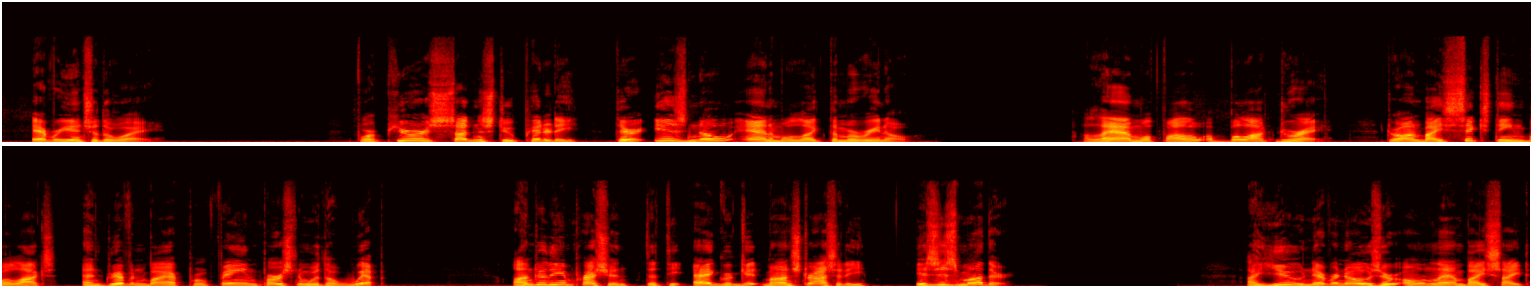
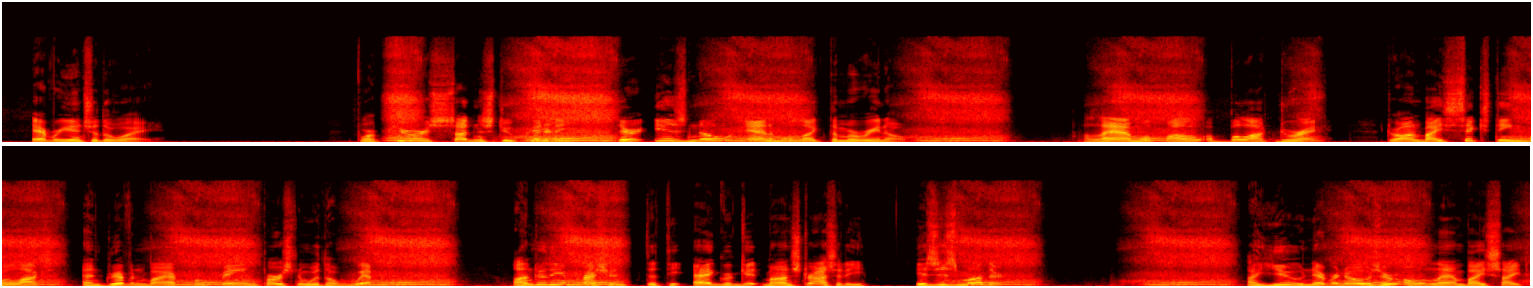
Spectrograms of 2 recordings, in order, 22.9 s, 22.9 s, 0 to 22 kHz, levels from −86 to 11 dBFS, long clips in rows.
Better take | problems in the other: first | hiss; loud; from 3 to 10 s, from 11 to 16 s and from 18 s on; 6 dB below the speech

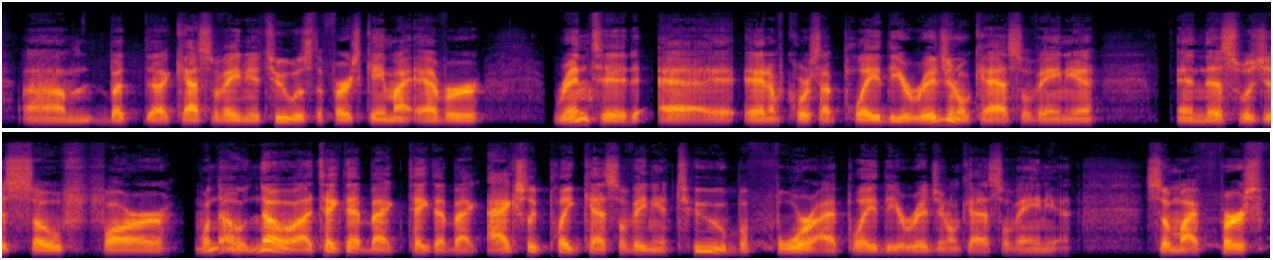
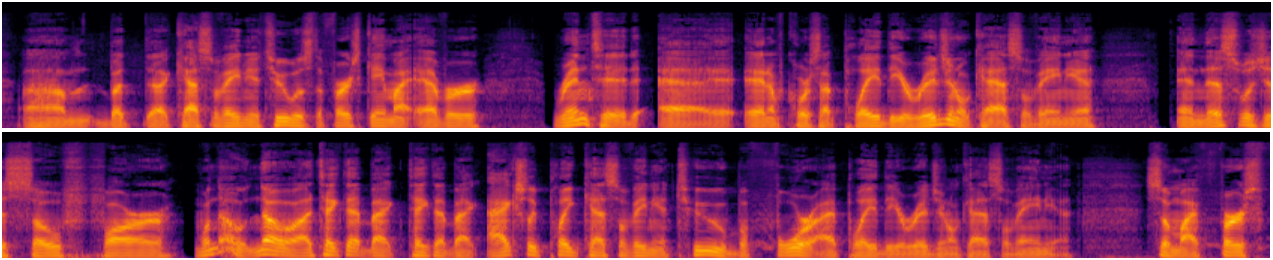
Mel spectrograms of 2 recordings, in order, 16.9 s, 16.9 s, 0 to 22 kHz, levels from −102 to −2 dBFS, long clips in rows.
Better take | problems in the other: second | thin; somewhat; fading below 250 Hz

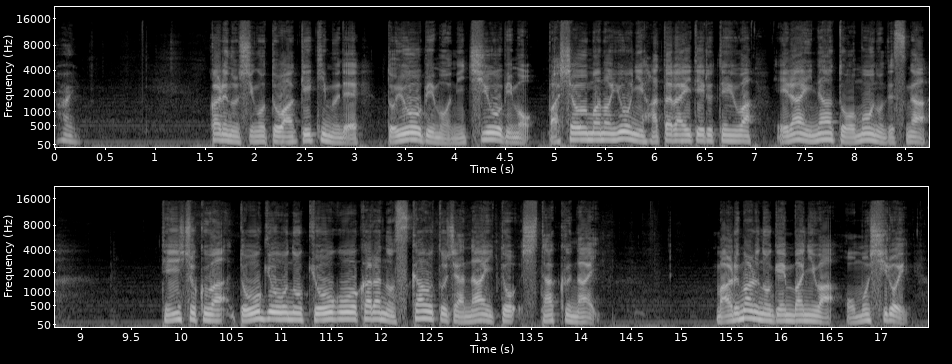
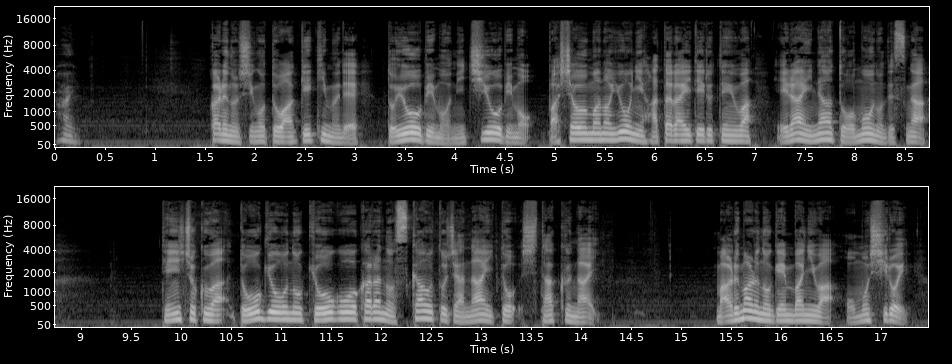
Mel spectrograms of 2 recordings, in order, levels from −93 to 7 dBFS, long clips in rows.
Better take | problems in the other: second | distortion; slight; 10 dB below the speech

